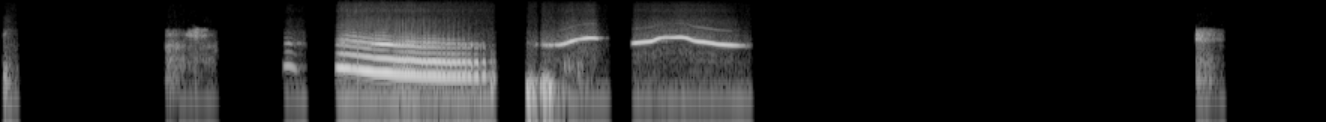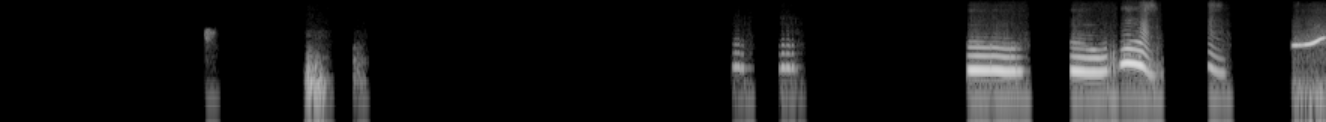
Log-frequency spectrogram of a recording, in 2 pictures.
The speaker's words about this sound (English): Sorry about that. I put my phone next to my bird cage. Okay. Really? Yes. You heard my parakeet, didn't you?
